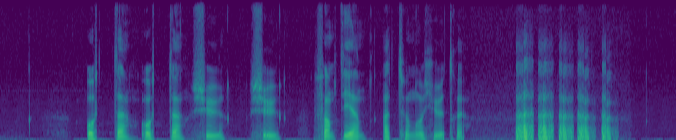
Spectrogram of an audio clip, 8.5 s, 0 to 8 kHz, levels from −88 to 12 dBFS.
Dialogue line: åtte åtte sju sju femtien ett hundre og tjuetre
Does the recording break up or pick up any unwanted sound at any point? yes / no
yes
